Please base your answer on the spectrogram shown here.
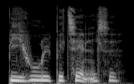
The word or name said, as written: bihulebetændelse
